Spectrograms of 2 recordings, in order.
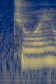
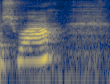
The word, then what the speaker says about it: Joie: car seat it was the joy or joie as it's technically joy in French but I don't know how they actually pronounce it as their brand name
